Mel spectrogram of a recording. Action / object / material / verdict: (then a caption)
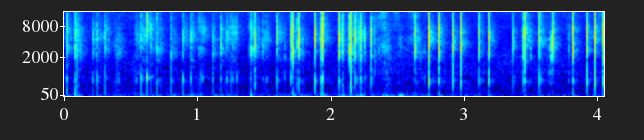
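tap / plastic phone case / plastic / none. Long dark-painted nails quickly tap and scratch a handheld smartphone in a solid white marble-pattern plastic case with a round pop grip. A rapid string of sharp, bright clicks and crackly scratches rises from faint to louder, each hit dry and very short with almost no low end.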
